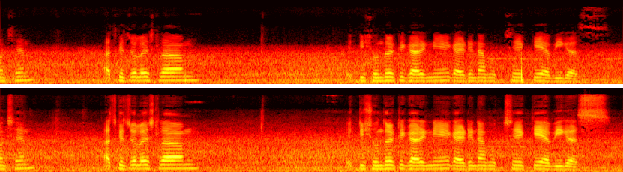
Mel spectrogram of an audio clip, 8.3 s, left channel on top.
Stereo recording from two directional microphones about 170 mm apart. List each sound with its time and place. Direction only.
0.0 s speech: 40° right (ahead or behind)
1.4 s speech: 45° right (ahead or behind)
4.6 s speech: 45° right (ahead or behind)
